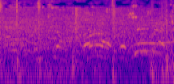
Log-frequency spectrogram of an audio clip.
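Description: Live court sound from an NBA broadcast: a basketball bouncing on the hardwood floor several times amid steady arena noise.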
